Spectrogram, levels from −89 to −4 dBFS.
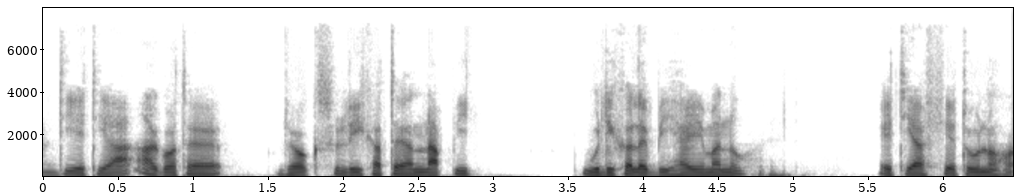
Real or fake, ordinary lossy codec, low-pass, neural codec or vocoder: fake; MP3, 48 kbps; 7.2 kHz; codec, 16 kHz, 1 kbps, X-Codec, WavLM features, trained on Multilingual LibriSpeech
